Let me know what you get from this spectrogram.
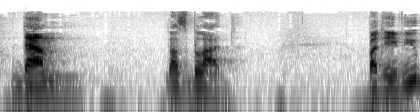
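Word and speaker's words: דם: Well, this blood in Hebrew is dam, dalet mem, pronounced dam.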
